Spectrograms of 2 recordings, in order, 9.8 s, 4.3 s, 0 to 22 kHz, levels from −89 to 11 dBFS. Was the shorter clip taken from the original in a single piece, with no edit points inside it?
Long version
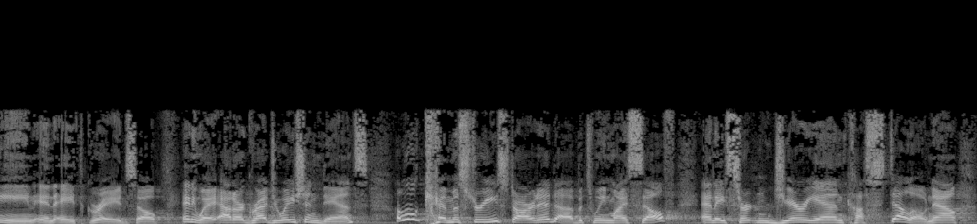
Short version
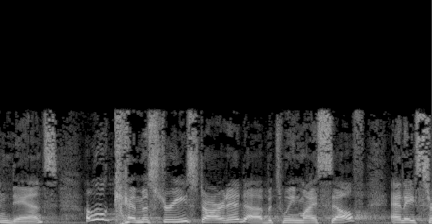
yes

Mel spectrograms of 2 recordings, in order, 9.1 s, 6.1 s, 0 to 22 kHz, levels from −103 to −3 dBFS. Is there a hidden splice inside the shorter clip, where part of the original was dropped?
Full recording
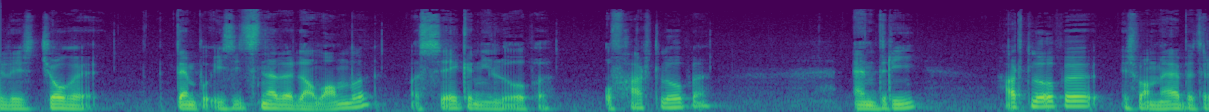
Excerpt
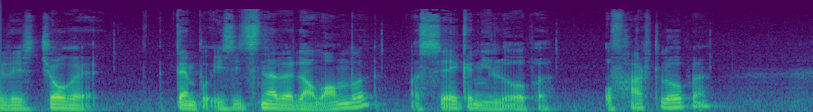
no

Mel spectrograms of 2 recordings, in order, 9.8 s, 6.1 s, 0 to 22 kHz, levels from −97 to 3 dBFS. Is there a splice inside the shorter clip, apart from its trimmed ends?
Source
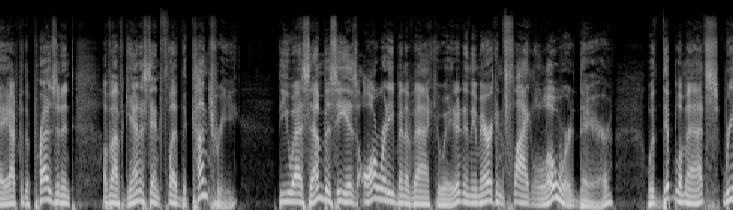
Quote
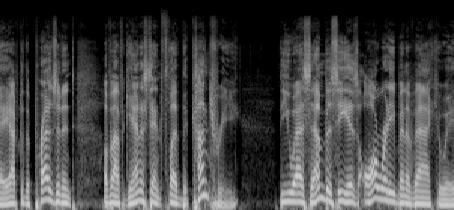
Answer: no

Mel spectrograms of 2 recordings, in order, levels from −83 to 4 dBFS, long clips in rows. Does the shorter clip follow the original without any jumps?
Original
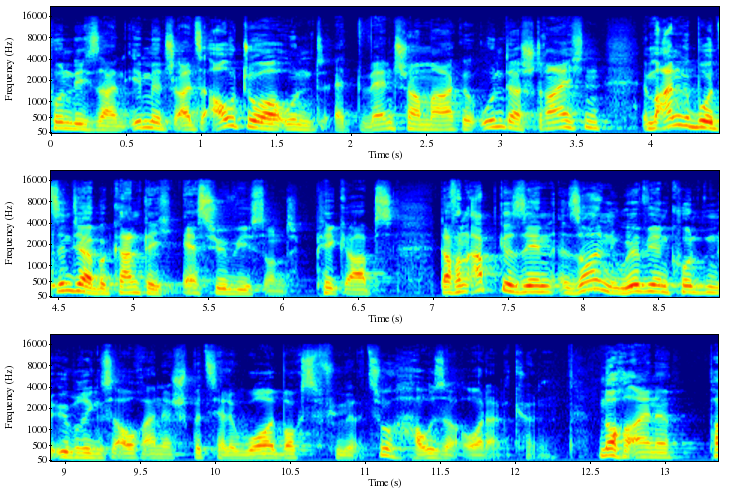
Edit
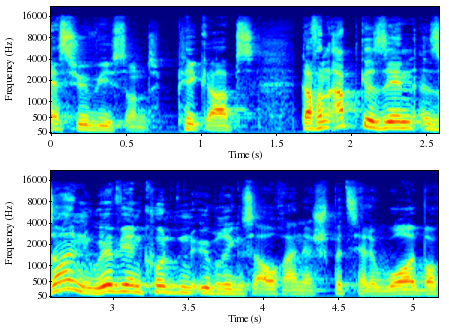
yes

